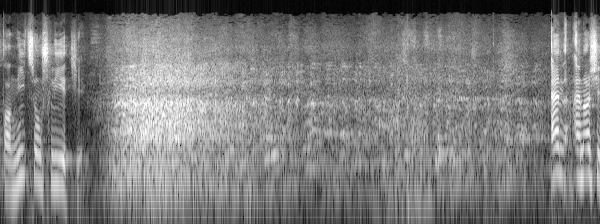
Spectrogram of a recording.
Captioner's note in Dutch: Gelach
